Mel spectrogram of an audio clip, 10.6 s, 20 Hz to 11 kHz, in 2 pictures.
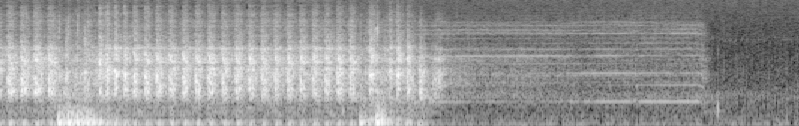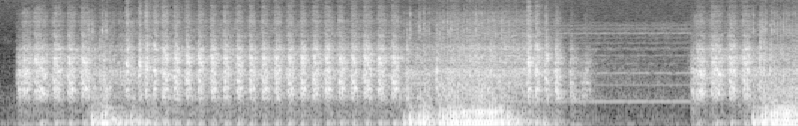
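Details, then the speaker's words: Fuel-injected 1983 Honda CB1100F prototype, revived after 17+ years in storage, with a new fuel pump drawing about 2.5 A. Hard starting, especially when warmed up: the starter churns about four times a second, the engine catches briefly, dies, then cranks again. "the other problem that you saw when we tried to start it is that it's not real easy starting especially when it's warmed up"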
